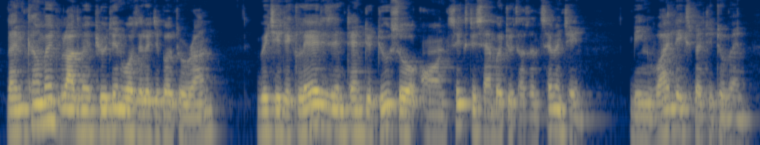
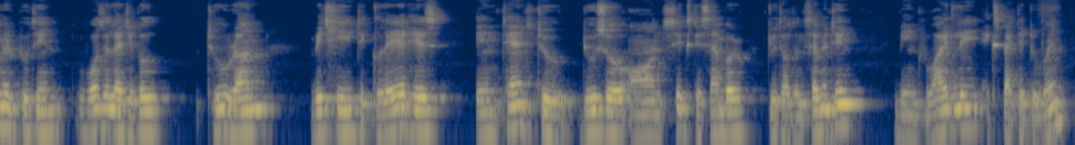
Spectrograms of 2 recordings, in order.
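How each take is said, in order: First: It is read in long, smooth chunks. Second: It is read two words at a time.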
